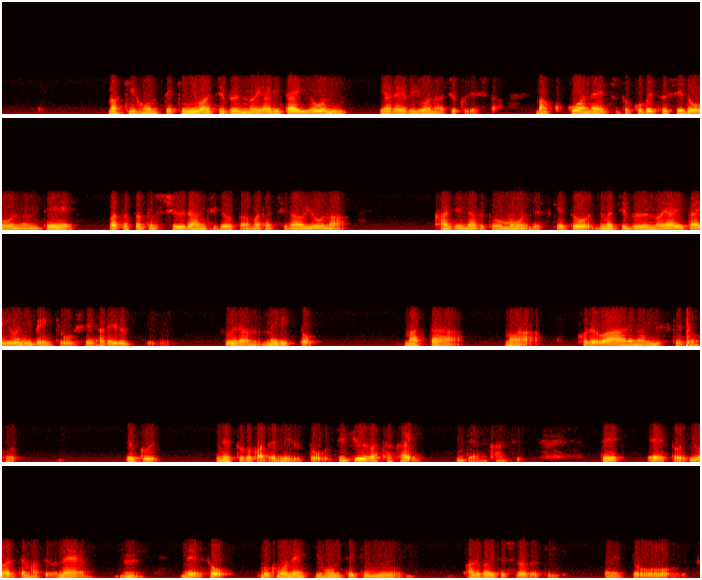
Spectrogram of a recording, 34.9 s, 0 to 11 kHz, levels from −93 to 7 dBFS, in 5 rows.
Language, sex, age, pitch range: Japanese, male, 40-59, 110-155 Hz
